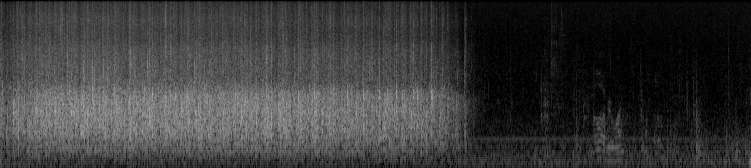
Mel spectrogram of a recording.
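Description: Sustained applause from the audience at an economic development corporation's annual meeting, welcoming a keynote speaker: loud, dense clapping that holds for about nine seconds, then drops off sharply to quiet room sound with a few faint stray noises.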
